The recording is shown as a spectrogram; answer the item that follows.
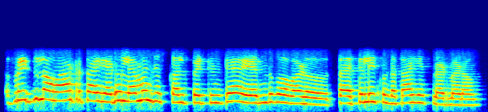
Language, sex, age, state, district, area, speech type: Telugu, female, 45-60, Andhra Pradesh, Chittoor, rural, conversation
